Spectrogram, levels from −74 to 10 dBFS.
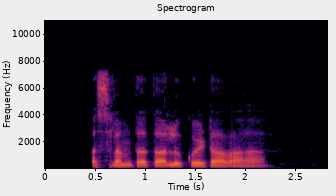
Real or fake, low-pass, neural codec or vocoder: real; 7.2 kHz; none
